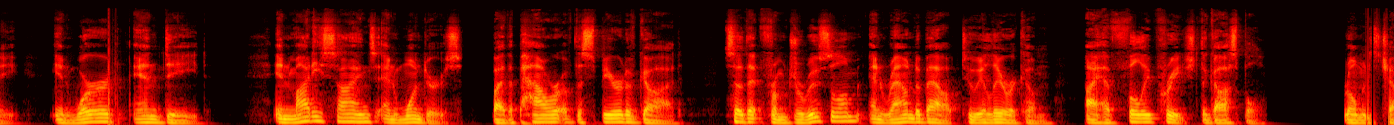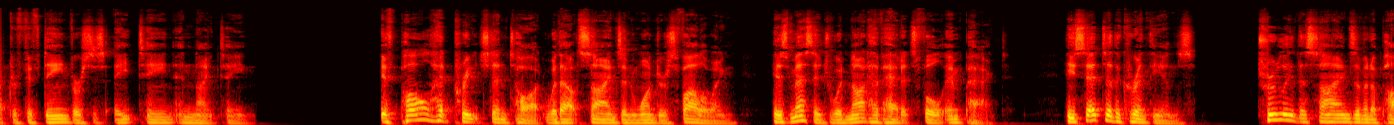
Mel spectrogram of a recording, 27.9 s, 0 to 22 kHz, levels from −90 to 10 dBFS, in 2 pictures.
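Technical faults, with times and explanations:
1.08–1.34 s and 13.66–14.01 s, processor overload crackle: in both bursts the processor misses its deadlines over and over, so short blocks come out as hard-edged silent gaps. This sounds like gritty tearing, and the first burst ends just before "and deed". The gaps point to buffers of around 5 ms. A waveform shows rapid dropouts chopping the signal, and a spectrogram shows broadband vertical streaks from each abrupt edge.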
